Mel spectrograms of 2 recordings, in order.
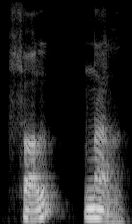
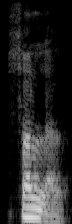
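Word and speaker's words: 설날: যদি এটা না থাকতো তাহলে এটা আমরা কি উচ্চারণ করতাম সলনাল সলনাল কিন্তু এই রুলসটার কারণে এটা আমাদের পড়তে হবে সল্লাল।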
